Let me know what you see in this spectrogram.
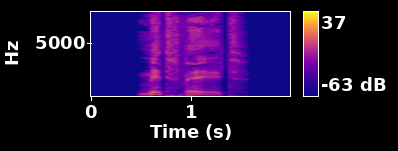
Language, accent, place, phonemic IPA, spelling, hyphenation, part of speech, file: German, Germany, Berlin, /ˈmɪtvɛlt/, Mitwelt, Mit‧welt, noun, De-Mitwelt.ogg
- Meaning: contemporary world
